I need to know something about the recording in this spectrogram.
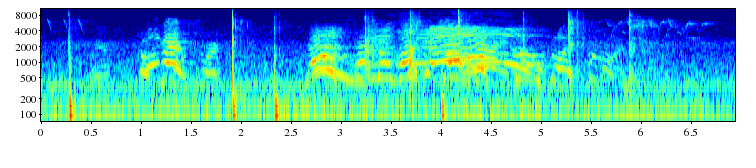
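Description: Young women shout and call out to each other.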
